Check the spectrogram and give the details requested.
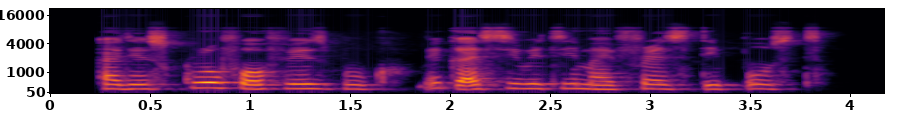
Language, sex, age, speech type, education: Nigerian Pidgin, female, 15-29, spontaneous, tertiary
